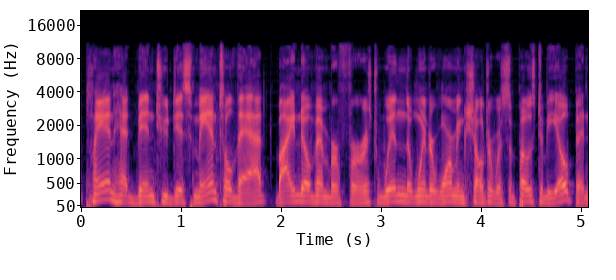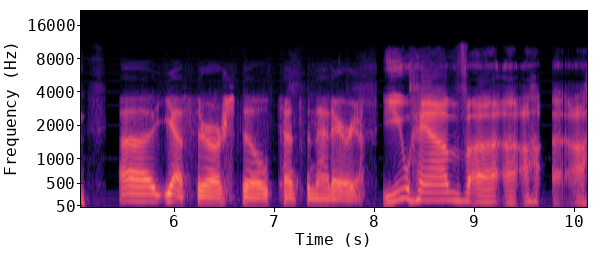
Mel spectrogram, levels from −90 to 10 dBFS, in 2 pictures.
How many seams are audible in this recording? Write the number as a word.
two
